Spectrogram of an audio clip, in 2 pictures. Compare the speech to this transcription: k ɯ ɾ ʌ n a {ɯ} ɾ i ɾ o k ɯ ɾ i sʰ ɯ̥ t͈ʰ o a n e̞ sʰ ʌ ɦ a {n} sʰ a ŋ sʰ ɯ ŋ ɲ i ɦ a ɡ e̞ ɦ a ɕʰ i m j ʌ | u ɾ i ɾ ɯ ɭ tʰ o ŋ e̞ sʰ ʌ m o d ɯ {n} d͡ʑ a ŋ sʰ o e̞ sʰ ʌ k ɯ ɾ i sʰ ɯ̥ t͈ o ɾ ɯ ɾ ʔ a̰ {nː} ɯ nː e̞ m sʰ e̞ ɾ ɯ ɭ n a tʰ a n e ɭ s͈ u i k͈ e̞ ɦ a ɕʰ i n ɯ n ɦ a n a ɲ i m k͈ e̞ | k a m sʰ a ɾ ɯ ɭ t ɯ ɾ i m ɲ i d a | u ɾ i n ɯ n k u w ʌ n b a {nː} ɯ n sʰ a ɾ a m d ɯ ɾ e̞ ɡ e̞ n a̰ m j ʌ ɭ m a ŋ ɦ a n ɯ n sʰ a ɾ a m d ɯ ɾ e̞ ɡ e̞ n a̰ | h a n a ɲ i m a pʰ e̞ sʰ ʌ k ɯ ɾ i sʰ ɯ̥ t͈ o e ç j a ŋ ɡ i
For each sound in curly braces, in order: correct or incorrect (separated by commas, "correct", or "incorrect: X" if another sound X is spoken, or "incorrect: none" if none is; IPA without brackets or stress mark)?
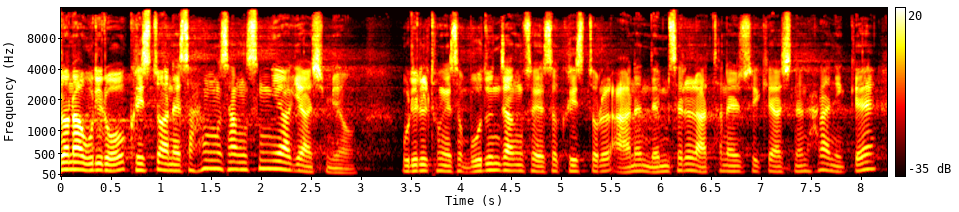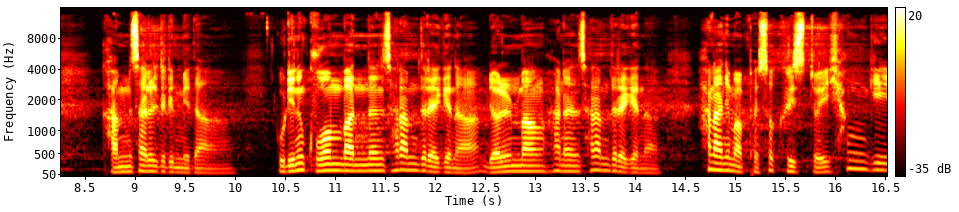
incorrect: u, incorrect: ŋ, correct, incorrect: n, correct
